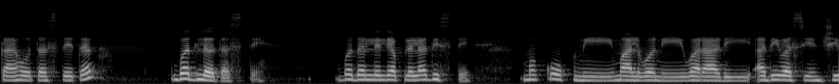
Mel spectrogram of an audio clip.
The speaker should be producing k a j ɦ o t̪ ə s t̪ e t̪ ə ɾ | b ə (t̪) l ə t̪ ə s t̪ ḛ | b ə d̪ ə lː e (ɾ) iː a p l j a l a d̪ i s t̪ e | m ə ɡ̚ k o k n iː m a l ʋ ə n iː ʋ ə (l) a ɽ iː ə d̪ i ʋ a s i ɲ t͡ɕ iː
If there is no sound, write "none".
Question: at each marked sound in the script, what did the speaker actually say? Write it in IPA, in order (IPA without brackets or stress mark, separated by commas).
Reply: d̪, l, ɾ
